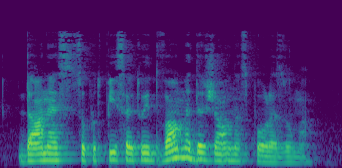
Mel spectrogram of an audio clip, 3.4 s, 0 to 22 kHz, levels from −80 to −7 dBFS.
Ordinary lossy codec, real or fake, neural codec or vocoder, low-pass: MP3, 48 kbps; fake; vocoder, 44.1 kHz, 128 mel bands every 256 samples, BigVGAN v2; 19.8 kHz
